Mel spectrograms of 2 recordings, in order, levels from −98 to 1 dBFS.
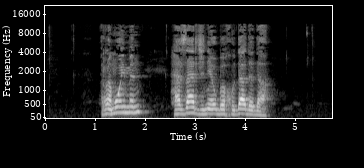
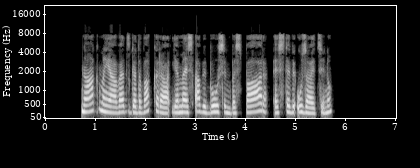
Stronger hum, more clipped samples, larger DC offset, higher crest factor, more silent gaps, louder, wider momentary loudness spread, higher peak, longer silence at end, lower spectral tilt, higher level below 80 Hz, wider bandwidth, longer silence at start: neither; neither; neither; first, 20 dB vs 14 dB; second, none vs 3.97-4.01 s; second, -22 LUFS vs -14 LUFS; first, 11 LU vs 6 LU; second, -4 dBFS vs 0 dBFS; about the same, 1.3 s vs 1.3 s; about the same, -5.5 dB/octave vs -5.5 dB/octave; second, -68 dBFS vs -58 dBFS; first, 11.5 kHz vs 8 kHz; first, 1.15 s vs 0.75 s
